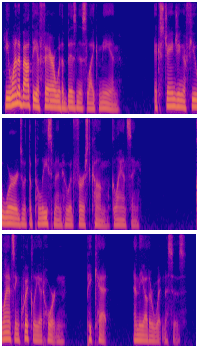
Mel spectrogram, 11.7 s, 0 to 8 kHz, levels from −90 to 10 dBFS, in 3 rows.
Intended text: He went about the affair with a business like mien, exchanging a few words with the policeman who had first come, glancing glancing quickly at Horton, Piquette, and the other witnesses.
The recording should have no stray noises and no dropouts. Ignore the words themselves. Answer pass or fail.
pass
